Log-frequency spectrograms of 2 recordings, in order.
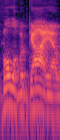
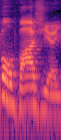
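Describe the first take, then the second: First: The name ends with a 'guy-uh' sound. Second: The name ends with a 'jee-uh' sound. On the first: The speaker calls it wrong. "it's not the correct pronunciation" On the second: The speaker calls it right. "I say Volvagia"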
